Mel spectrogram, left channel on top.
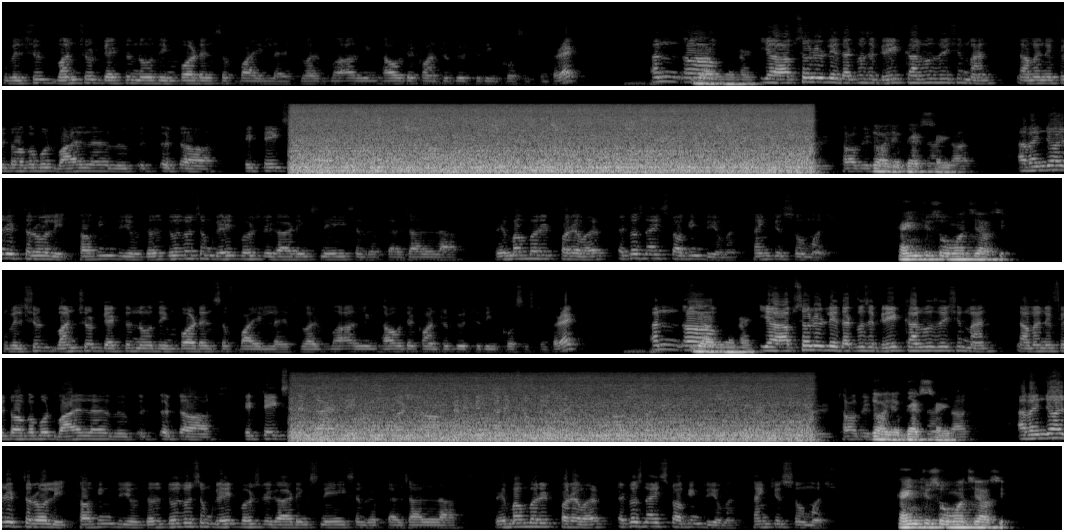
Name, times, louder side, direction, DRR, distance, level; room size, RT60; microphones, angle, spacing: voice 1, 0.0-5.7 6.5-7.2 7.6-9.9 10.1-12.7 13.0-17.5 18.1-18.3 18.6-20.3 20.8-25.8 26.2-29.5, right 2 dB, 65° right, 1.1 m, -35 dB
voice 2, 6.9-7.5 19.3-20.2 30.2-31.3, right 4 dB, 85° right, 0.4 m, -23 dB
sound 1, 13.5-18.8, left 3 dB, 40° left, 0.6 m, -22 dB
4.6 x 4.3 x 5.0 m
head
